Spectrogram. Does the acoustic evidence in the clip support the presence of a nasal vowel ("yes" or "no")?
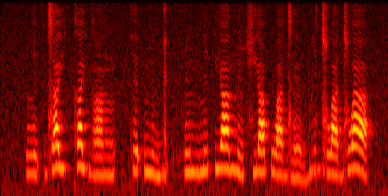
yes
